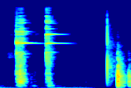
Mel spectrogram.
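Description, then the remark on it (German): Glasses of Urkassler beer clink together twice in a toast, bright, each touch leaving a short ringing tone; a brief rustle or clatter follows near the end. “erstmal ein Stößchen.”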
